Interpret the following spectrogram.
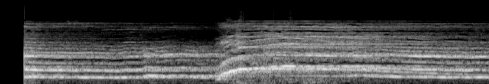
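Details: Siberian Husky screaming in a loud, drawn-out howl: a steady wailing tone, then a sudden upward swoop into a higher sustained cry that slowly sags in pitch, rich with layered overtones like a siren.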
